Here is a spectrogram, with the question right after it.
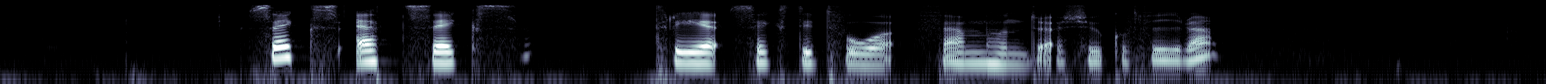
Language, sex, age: Swedish, female, 26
